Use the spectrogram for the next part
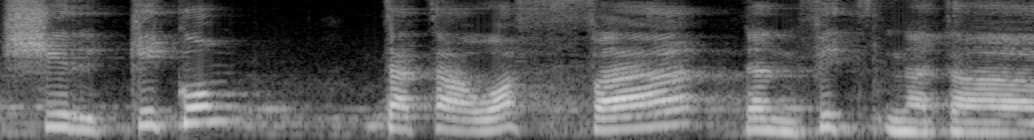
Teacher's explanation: Perhatikanlah syiddahnya kaf, begitu pula ta.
